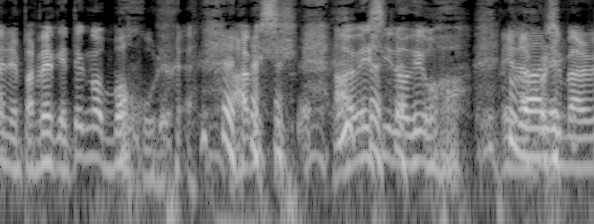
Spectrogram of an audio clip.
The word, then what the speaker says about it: Bochum: Y siempre me ha dicho que es el Bochum, es el Bochum, como si pronuncias una J, Bochum.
